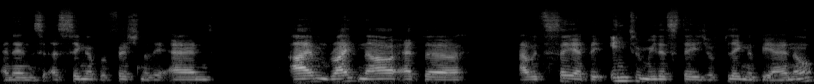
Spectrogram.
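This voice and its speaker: With a South African accent, a man speaks at a moderate pace and medium pitch, his tone bright and sharp and his intonation fairly even. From Namibia. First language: Afrikaans. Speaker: singer-songwriter and artist. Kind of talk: interview.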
